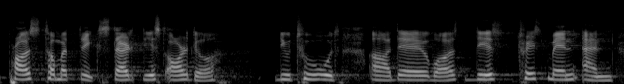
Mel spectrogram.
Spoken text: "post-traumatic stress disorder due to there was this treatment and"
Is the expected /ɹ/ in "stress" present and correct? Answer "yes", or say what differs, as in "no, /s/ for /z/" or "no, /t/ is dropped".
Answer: no, /ɹ/ is dropped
